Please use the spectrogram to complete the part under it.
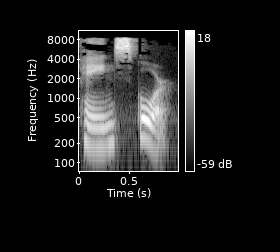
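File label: "pain score", English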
